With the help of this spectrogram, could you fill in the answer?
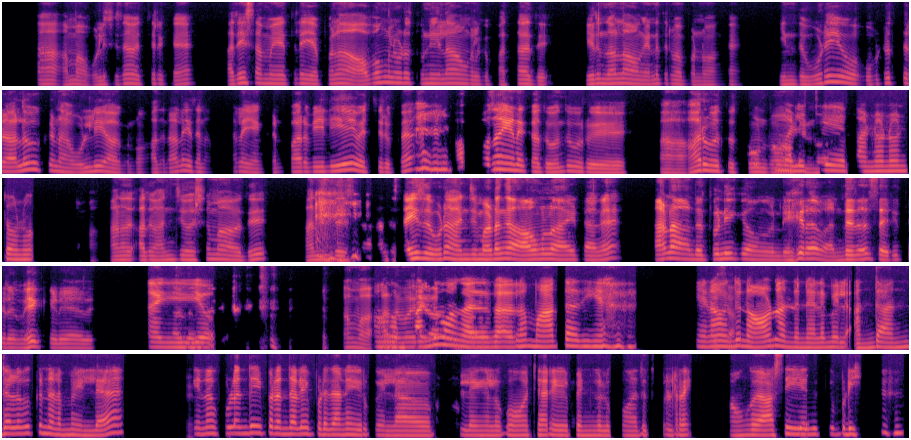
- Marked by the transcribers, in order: static; distorted speech; chuckle; chuckle; in English: "சைஸ"; laughing while speaking: "ஆனா அந்த துணிக்கு அவங்க நேரம் வந்ததா சரித்திரமே கெடையாது. அத மாரி"; chuckle; mechanical hum; in English: "சாரி"; other noise
- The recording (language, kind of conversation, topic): Tamil, podcast, வீட்டில் உள்ள இடம் பெரிதாகத் தோன்றச் செய்ய என்னென்ன எளிய உபாயங்கள் செய்யலாம்?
